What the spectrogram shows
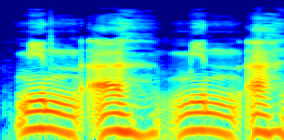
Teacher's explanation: Kemudian cara membacanya itu dibaca jelas. Jadi bunyi nun sukun atau bunyi tanwinnya itu dibaca jelas. Kemudian tidak didengungkan, tidak digunahkan. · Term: izhar halqi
